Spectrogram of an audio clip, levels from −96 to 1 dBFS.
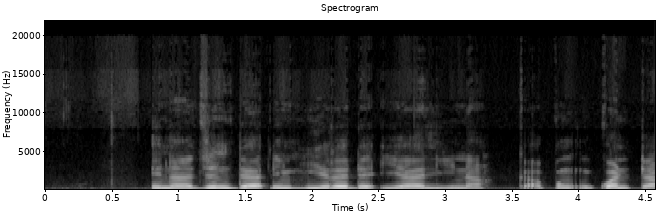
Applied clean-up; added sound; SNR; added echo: none; none; none; none.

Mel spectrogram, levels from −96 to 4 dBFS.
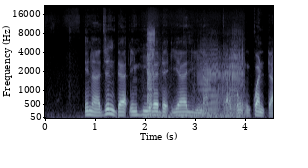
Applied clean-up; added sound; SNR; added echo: none; Fart; 8 dB; none.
